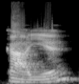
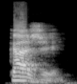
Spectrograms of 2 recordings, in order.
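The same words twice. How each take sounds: First: The double-L sounds like English y. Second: The double-L sounds like English sh.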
